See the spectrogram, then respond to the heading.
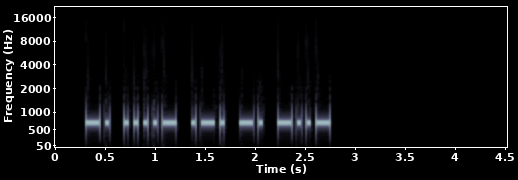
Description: Morse code, heard as a keyed tone, about 25 wpm, 700 Hz. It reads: N4RNX
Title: USA Call Signs - 5 Characters - Repeated 2x - 25wpm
